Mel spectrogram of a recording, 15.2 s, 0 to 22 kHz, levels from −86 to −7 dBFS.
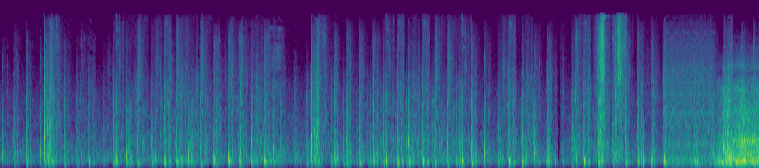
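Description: Short concealed packet loss hits the audio four times, at 10.95–10.99, 11.15–11.21, 11.45–11.50 and 11.98–12.02 s, losing 20 to 40 ms each. The receiver covers the gaps with extended sound, so they come out as brief smears rather than silent dropouts.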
